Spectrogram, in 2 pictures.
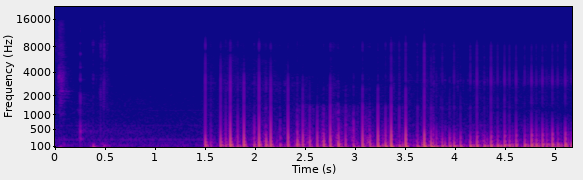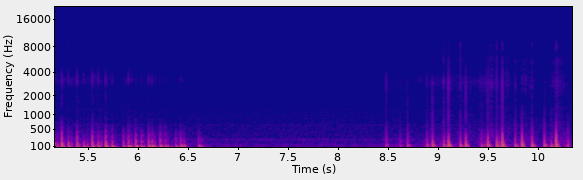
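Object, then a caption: Ribbed plastic corrugated tube. Fingertips and nails scratch along the ribs of a long, hollow, empty pink-and-white corrugated plastic tube held horizontally in front of the mic. They produce a rapid, irregular run of low, rumbling ticks, dense and loud from about 1.5 to 6.5 seconds. After a quieter stretch, the ribbed clicking picks up again near the end.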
